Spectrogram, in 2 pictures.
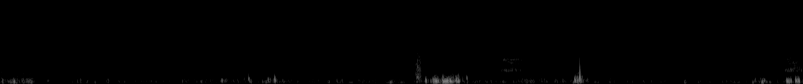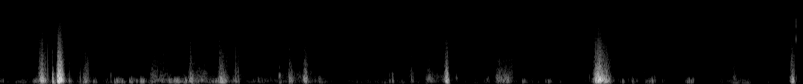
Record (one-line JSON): {"exhalation_length": "16.1 s", "exhalation_amplitude": 29176, "exhalation_signal_mean_std_ratio": 0.13, "survey_phase": "beta (2021-08-13 to 2022-03-07)", "age": "65+", "gender": "Male", "wearing_mask": "No", "symptom_fatigue": true, "symptom_headache": true, "smoker_status": "Ex-smoker", "respiratory_condition_asthma": false, "respiratory_condition_other": false, "recruitment_source": "REACT", "submission_delay": "2 days", "covid_test_result": "Negative", "covid_test_method": "RT-qPCR", "influenza_a_test_result": "Unknown/Void", "influenza_b_test_result": "Unknown/Void"}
